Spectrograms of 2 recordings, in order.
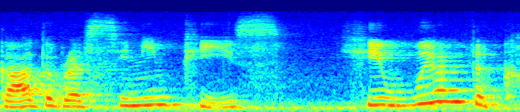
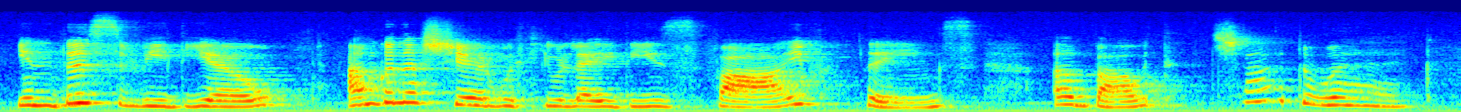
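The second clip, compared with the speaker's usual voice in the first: usual speaking voice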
